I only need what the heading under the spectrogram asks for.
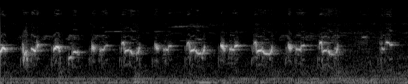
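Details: Yellow-vented bulbul in breeding condition, calling to provoke other bulbuls into answering: a steady stream of bubbly, liquid chirps, about three per second, with a low hum underneath.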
